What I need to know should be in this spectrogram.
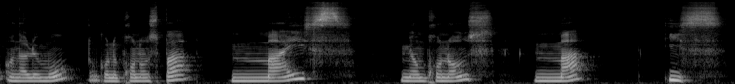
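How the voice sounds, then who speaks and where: A woman teaching pronunciation, patiently spelling out sounds and pausing with fillers. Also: sits low, a little mellow. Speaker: French teacher. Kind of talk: pronunciation lesson.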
